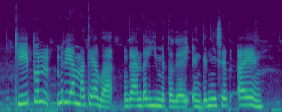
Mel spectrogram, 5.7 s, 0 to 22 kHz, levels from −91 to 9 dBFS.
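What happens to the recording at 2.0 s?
Nothing goes wrong at 2.0 s: the speech runs through that moment without any dropout, click, distortion or other audible fault.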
